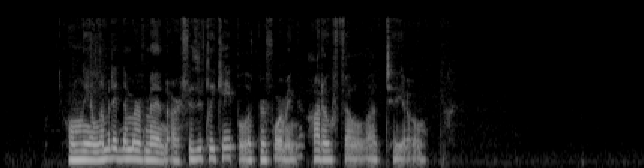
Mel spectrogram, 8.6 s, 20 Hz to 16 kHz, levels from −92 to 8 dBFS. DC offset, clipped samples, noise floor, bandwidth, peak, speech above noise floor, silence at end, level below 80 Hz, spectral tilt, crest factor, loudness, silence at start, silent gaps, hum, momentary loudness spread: under 0.1%; under 0.1%; -80 dBFS; 11.5 kHz; -18 dBFS; 47 dB; 2.9 s; -66 dBFS; -8.5 dB/octave; 18 dB; -34 LUFS; 0.9 s; none; none; 12 LU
